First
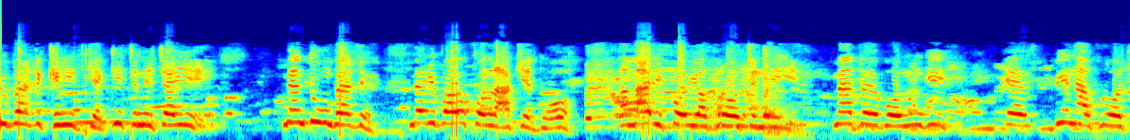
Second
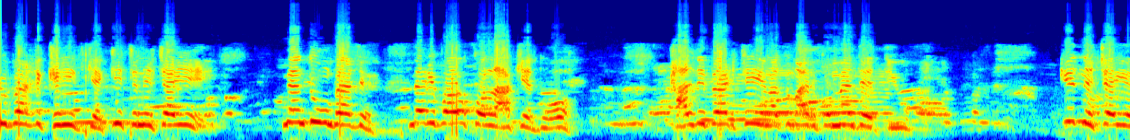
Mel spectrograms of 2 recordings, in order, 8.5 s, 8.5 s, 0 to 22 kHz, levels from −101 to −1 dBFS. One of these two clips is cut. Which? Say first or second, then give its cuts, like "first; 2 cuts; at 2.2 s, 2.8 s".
first; 1 cut; at 4.4 s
